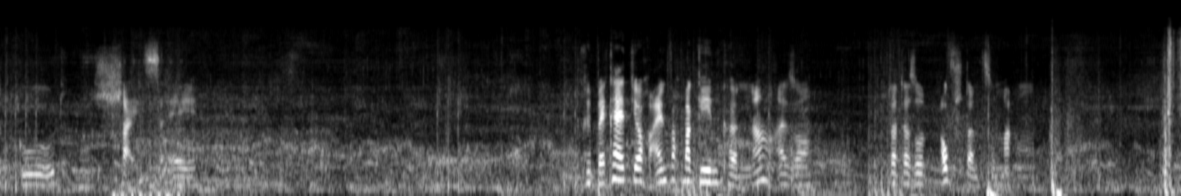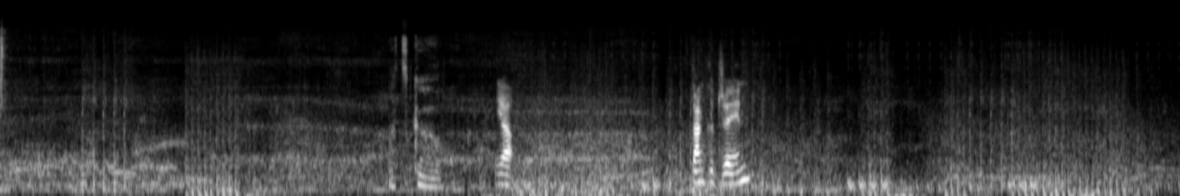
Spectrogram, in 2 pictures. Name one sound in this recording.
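Zombies groan and moan close by.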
